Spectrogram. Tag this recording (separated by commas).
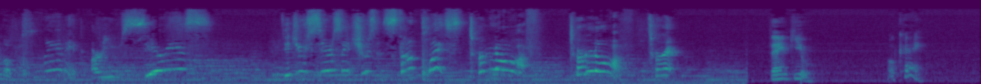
Music, Speech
